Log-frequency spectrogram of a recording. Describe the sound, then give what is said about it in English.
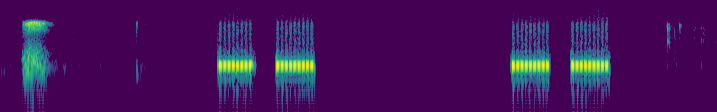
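Ringback tone of a telephone after a number is dialed: two cycles of paired low, steady buzzing rings separated by a long silent pause, with a brief soft sound at the start and faint clicks at the end. “All right, we're dialing.”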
